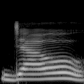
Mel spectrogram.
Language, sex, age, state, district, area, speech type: Odia, female, 30-45, Odisha, Ganjam, urban, read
